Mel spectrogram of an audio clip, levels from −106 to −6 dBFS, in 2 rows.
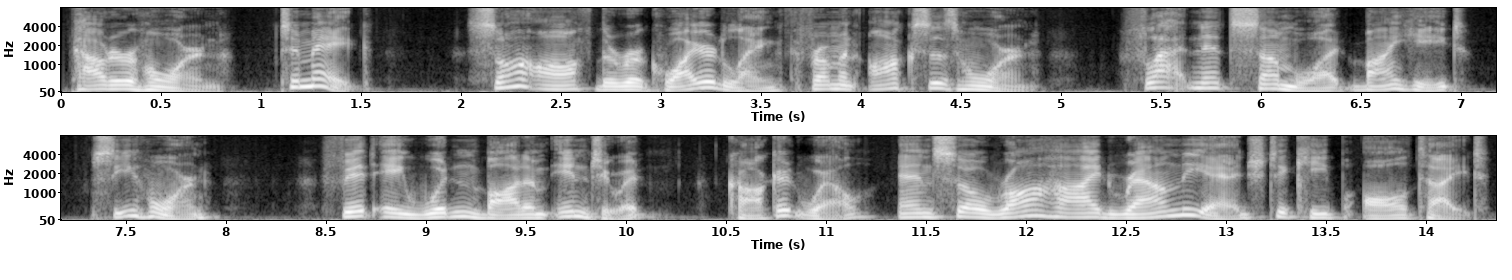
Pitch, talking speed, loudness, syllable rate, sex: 130 Hz, 165 wpm, -16 LUFS, 4.3 syllables/s, male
